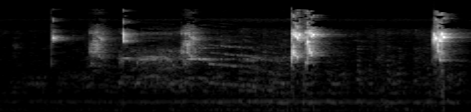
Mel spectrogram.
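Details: Violet lovebird chirping: scattered harsh, scratchy notes at irregular intervals, a loud double burst near the end, over a soft background of thin tonal whistles and a low steady hum.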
